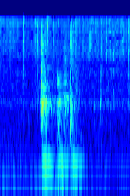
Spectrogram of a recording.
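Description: Chopped tomatoes hitting a hot pan for a shrimp varattiyathu, giving a brief burst of crackling sizzle with a stirring scrape, close up and fairly quiet.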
